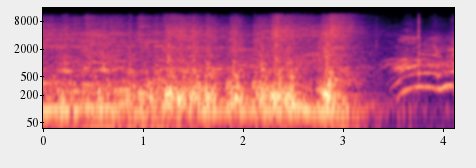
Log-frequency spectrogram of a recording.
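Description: Percussion ensemble of drum-corps players drumming a fast rhythm with bass drums. A loud final hit comes near three seconds in, and the playing stops.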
